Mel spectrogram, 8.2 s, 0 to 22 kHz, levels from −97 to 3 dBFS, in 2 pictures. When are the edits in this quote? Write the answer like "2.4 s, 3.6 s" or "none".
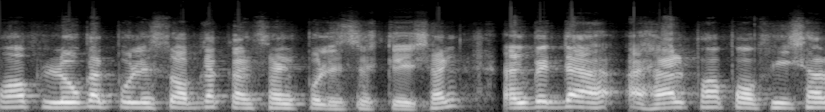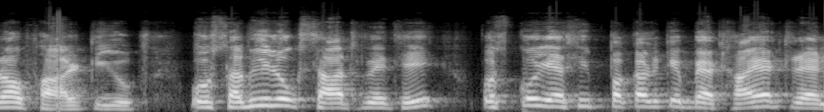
none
